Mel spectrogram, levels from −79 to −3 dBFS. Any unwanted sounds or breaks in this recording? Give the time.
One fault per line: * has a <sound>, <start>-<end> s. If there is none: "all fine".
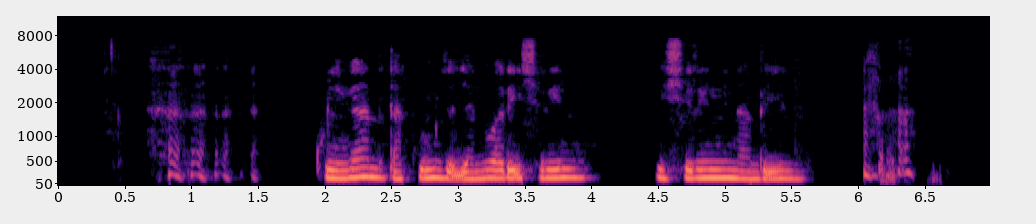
* has a laugh, 0.7-1.5 s
* has a laugh, 6.0-6.6 s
